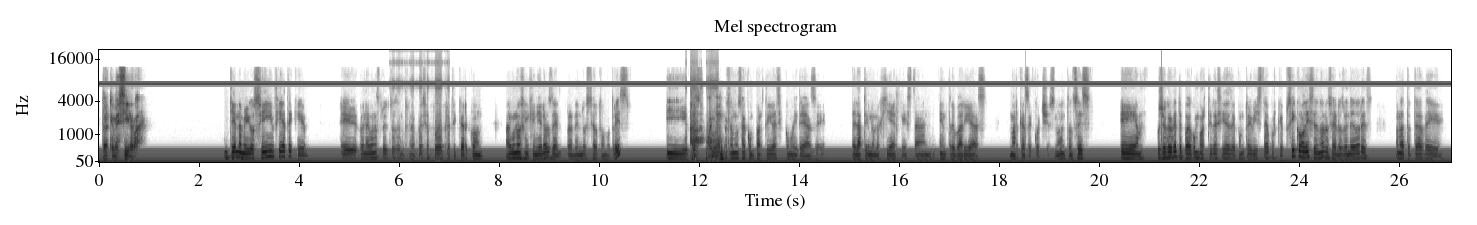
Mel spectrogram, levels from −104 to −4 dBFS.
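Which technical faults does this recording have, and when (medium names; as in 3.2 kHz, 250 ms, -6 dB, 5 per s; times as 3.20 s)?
hum 50 Hz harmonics 7 -28 dBFS
whine 7.2 kHz -29 dBFS
5.80–7.02 s: clipped -20 dBFS
11.72–12.40 s: clipped -18 dBFS
18.53–18.54 s: dropout 6.6 ms
21.26 s: pop -6 dBFS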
